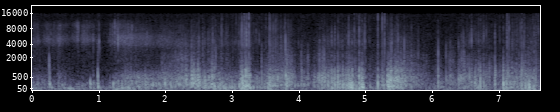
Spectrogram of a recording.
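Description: A gloved hand holds the soft silicone ear of a binaural microphone folded while a thin wooden stick scratches inside its canal. The result is close, muffled rustling and scraping with many small soft scratches over a low, rumbling bed.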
